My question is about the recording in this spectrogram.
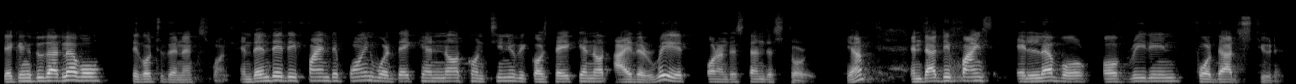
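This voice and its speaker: Speaking unhurriedly in a somewhat high voice, a middle-aged man who leads a school presents to parents, going over his explanations in one language and then the other.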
